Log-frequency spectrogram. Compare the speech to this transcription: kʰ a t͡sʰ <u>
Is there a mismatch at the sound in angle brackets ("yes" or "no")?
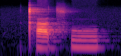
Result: no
